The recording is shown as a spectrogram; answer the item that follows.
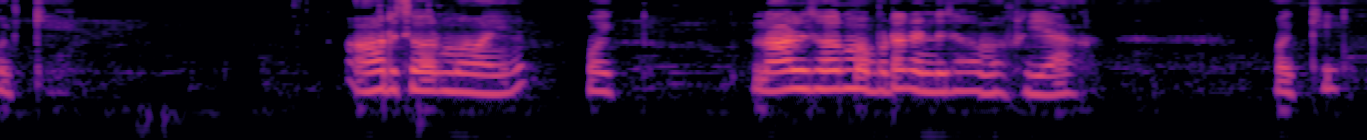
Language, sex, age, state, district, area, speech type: Tamil, female, 18-30, Tamil Nadu, Sivaganga, rural, spontaneous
